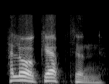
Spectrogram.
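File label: Dutch male, voice; Pirates Of The Caribbean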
